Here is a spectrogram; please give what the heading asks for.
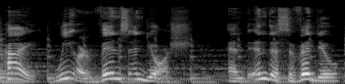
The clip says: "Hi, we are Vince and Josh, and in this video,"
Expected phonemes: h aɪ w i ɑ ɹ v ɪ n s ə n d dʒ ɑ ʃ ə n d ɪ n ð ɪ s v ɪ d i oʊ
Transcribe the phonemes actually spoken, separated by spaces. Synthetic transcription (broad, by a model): h aɪ w i ɑ ɹ v ɪ n s ə n d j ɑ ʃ ə n d ɪ n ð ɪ s v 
